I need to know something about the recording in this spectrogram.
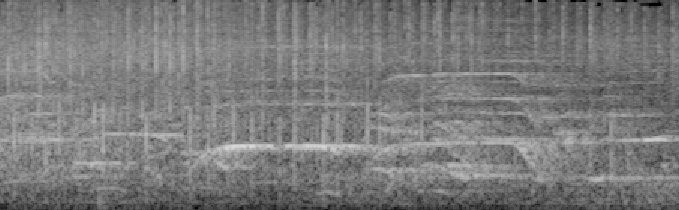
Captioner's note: applause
